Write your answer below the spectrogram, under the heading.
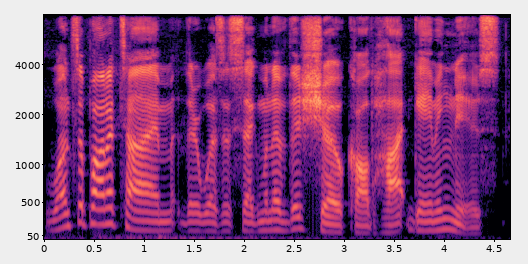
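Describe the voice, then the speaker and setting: Animated man with a bright, dry sound. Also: mid-range voice, moderate pace, clear, resonant tone, no room sound. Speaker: podcast co-host. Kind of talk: casual, bantering podcast chat.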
